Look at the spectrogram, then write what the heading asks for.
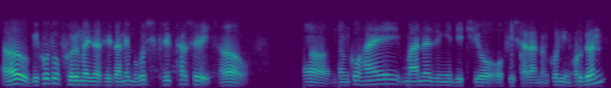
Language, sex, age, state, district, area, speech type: Bodo, male, 45-60, Assam, Chirang, rural, conversation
